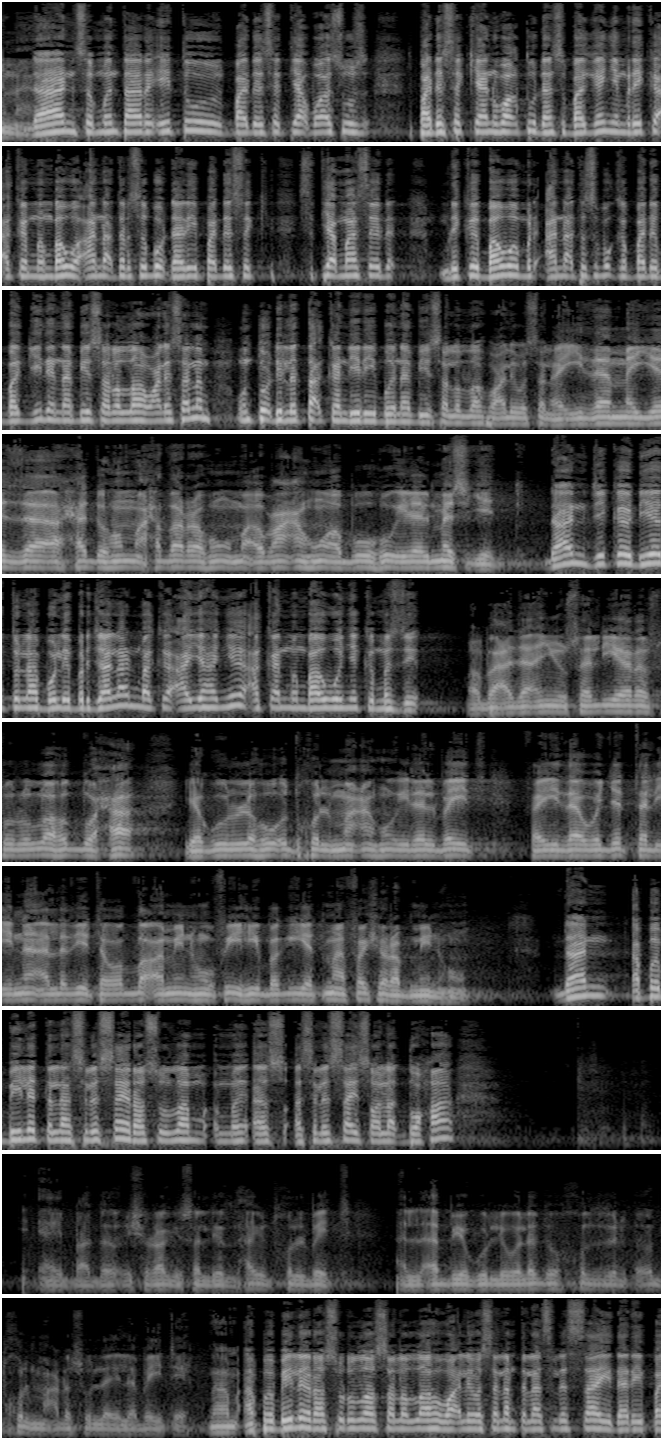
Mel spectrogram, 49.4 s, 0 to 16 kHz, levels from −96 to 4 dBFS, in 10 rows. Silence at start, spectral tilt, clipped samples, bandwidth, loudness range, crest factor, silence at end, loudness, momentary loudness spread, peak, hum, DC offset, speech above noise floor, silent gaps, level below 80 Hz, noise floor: 0 s; -5 dB/octave; under 0.1%; 16 kHz; 15 LU; 22 dB; 0 s; -30 LUFS; 18 LU; -8 dBFS; none; under 0.1%; 48 dB; none; -66 dBFS; -78 dBFS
